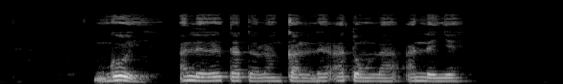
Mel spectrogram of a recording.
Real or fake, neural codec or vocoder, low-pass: real; none; 10.8 kHz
